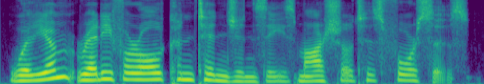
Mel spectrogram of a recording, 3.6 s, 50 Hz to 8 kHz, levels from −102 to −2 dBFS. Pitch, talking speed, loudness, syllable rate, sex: 200 Hz, 130 wpm, -17 LUFS, 4.7 syllables/s, female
